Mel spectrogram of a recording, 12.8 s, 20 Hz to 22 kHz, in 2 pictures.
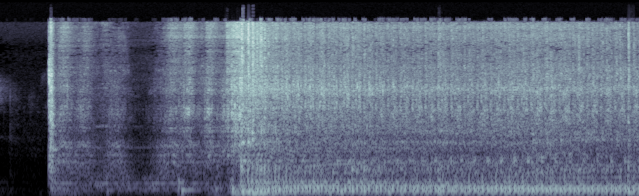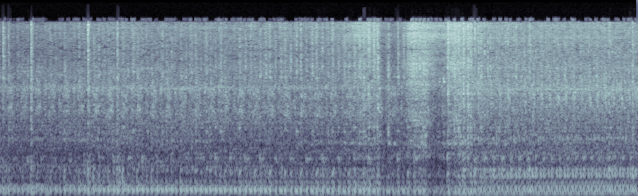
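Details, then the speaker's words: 1956 Chrysler New Yorker St. Regis with 354 Hemi V8, sat over 30 years: short crank, then steady even low rumble with no knocks or misses; sounds healthy though needs tuning and fuel pump seems weak. "but it's alive it sounds healthy it's the main thing"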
